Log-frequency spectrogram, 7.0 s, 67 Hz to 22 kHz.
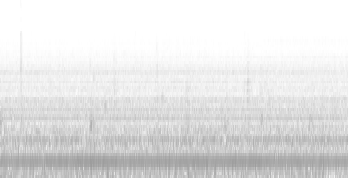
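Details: Marine Air Systems Cabin Mate air conditioner on a Mainship 40DC boat: a loud, steady low hum drones on without change while the compressor struggles to start; the unit is very noisy at start-up and the cause and fix are still unknown.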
